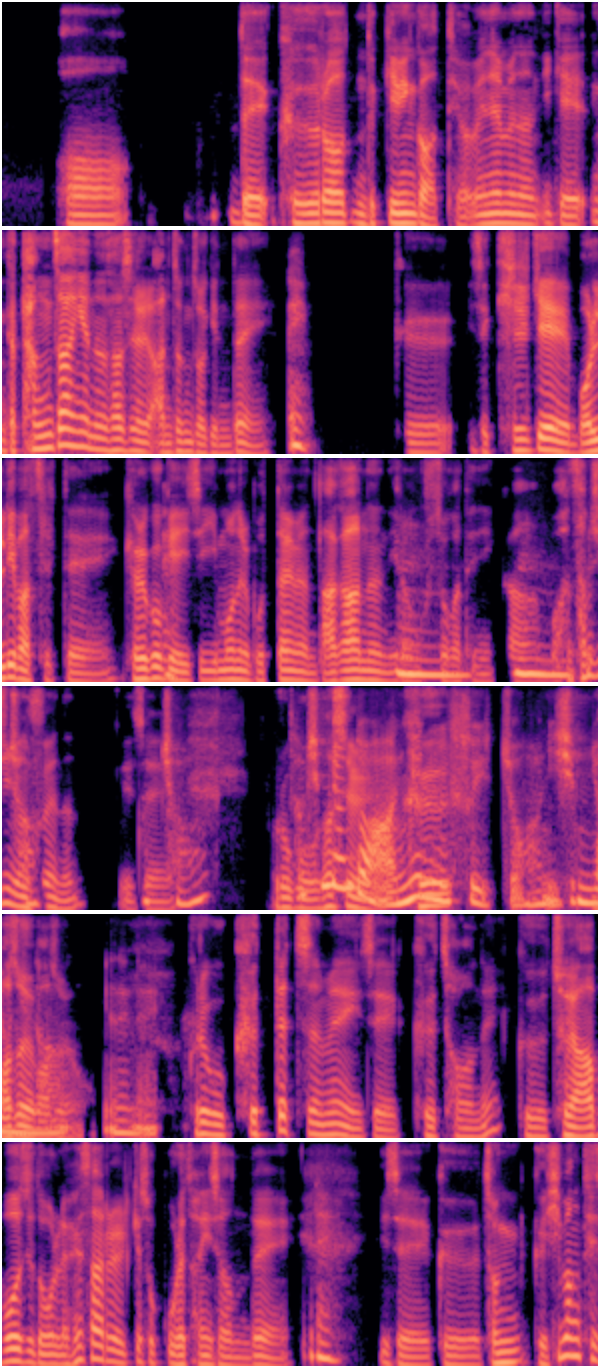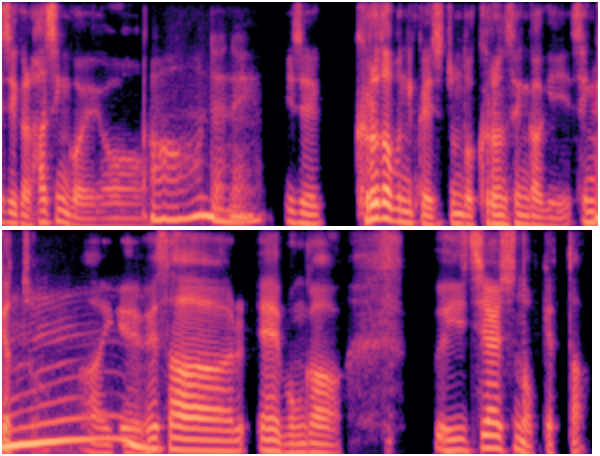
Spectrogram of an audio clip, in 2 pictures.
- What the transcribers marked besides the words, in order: other background noise
- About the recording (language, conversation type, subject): Korean, advice, 성장 기회가 많은 회사와 안정적인 회사 중 어떤 선택을 해야 할까요?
